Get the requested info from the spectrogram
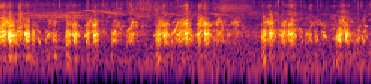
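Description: Swans give harsh, nasal honks in irregular bursts, roughly one a second. The calls overlap, suggesting more than one bird.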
